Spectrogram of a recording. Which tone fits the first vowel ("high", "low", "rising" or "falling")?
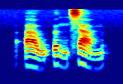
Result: low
